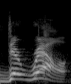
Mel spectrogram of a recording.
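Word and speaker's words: Da'Rel: derell Scott that's right it's derell it's spelled da apostrophe reel yeah apparently he's about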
